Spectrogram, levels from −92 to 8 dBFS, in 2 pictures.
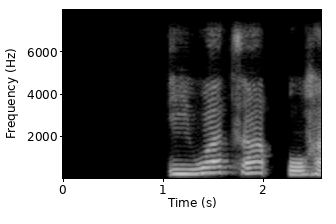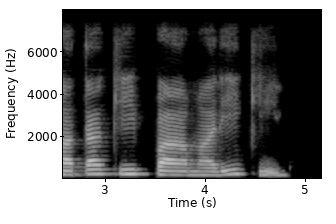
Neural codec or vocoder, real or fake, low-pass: autoencoder, 48 kHz, 128 numbers a frame, DAC-VAE, trained on Japanese speech; fake; 7.2 kHz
